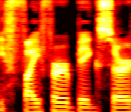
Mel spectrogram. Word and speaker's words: Pfeiffer Big Sur: So the first one, I hope I'm pronouncing this correctly, would be Pfeiffer Big Sur State Park.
